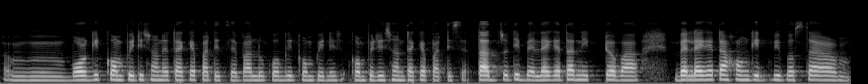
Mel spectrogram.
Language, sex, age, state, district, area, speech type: Assamese, female, 30-45, Assam, Sivasagar, rural, spontaneous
